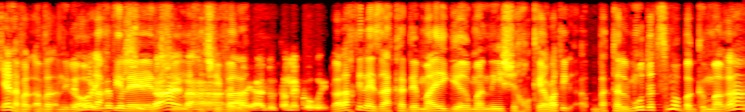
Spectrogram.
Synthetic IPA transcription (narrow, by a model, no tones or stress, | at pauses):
kenavalavalaniloalaχt̪ileaelaχaʃivajaːd̪ut̪amekoʁḭlo̞alaχt̪ileezeakad̪emajɡeʁmaniʃeχokeʁamaʁt̪ibet̪almud̪at͡smo̞baɡmaʁa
